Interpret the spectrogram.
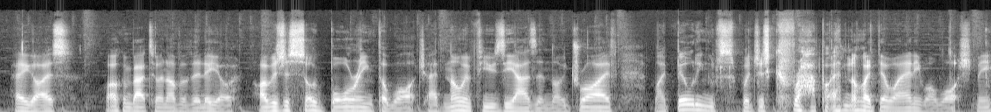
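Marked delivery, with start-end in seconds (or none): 0.2-2.4 put-on flat, robot-like monotone. YouTuber imitates the intro of his early videos, in a robotic monotone. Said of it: "I sounded like a robot".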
